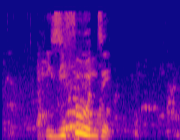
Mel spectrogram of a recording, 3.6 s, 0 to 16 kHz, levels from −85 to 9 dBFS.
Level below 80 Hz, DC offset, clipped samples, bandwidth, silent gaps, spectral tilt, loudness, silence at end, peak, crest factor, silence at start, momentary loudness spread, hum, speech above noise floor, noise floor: -52 dBFS; under 0.1%; under 0.1%; 11.5 kHz; none; -7.5 dB/octave; -14 LUFS; 1.45 s; 0 dBFS; 18 dB; 0.75 s; 23 LU; none; 40 dB; -53 dBFS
